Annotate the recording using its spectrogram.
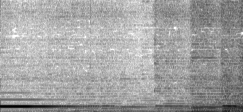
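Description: Live folk music: an acoustic guitar accompanies a woman's long held sung note, which fades out less than a second in. The guitar plays softly for a moment, then strums louder again near the end.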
